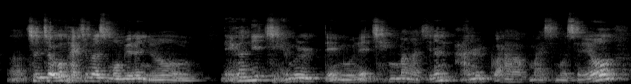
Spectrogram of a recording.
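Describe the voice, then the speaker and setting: Lively-voiced pastor preaching in an echoey church. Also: male voice, mid-range voice, recorded from a distance. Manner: conversational preaching with frequent fillers and rhetorical questions. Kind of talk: sermon. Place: church sanctuary.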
